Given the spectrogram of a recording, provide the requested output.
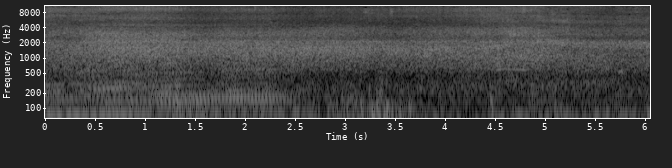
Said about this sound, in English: Oh, so many cars here today.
